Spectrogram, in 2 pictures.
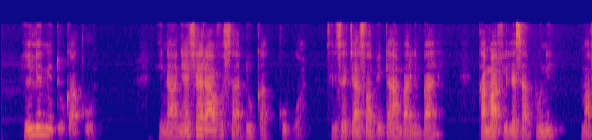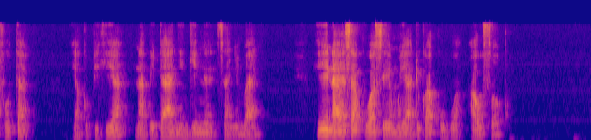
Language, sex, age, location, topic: Swahili, male, 36-49, Nairobi, finance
